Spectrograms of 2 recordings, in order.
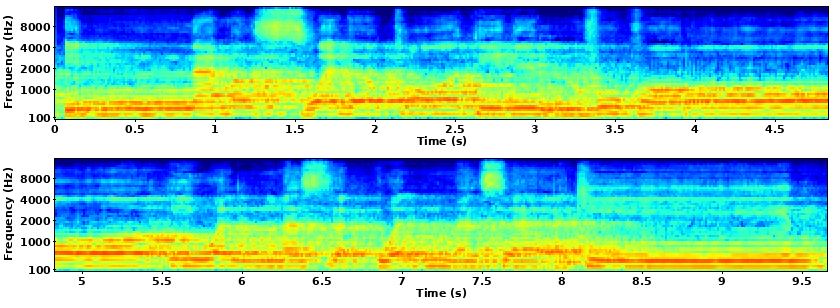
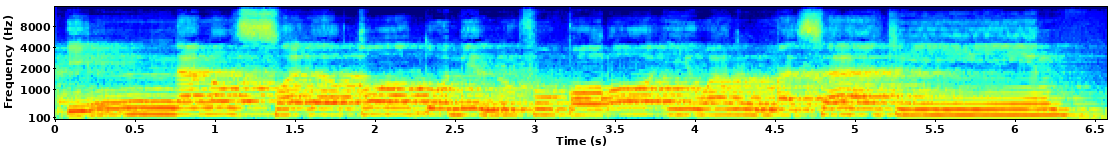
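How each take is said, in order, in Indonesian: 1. Vokal pada fuqara dibaca panjang. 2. Vokal pada fuqara dibaca pendek. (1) "dengan memanjangkan empat harokat pada ra" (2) "tanpa memanjangkan lil fuqara'i, tidak dibaca empat harakat"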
